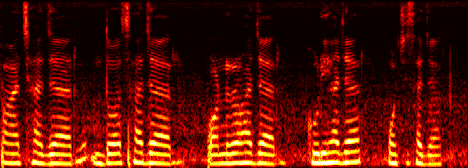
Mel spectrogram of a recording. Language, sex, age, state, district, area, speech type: Bengali, male, 60+, West Bengal, Jhargram, rural, spontaneous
